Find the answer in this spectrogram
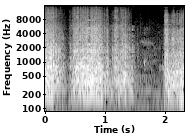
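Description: Electric sewing machine stitching a hem through a wide hemmer presser foot, running in short spurts: a brief stop just under half a second in, then running again until it stops near the end.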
